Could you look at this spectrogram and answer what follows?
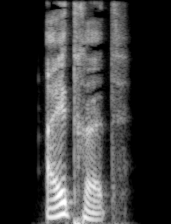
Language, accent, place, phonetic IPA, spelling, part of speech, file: German, Germany, Berlin, [ˈaɪ̯tʁət], eitret, verb, De-eitret.ogg
- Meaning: second-person plural subjunctive I of eitern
